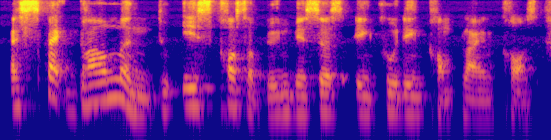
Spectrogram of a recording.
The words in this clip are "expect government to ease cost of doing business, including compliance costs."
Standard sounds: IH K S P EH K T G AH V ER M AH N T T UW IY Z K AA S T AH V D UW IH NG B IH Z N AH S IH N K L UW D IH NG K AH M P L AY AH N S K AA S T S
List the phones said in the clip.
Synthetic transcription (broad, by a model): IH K S P EH K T G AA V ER M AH N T T UW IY S K AA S AH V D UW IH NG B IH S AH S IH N K L UW D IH NG K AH M P L AY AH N K AA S S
